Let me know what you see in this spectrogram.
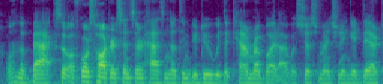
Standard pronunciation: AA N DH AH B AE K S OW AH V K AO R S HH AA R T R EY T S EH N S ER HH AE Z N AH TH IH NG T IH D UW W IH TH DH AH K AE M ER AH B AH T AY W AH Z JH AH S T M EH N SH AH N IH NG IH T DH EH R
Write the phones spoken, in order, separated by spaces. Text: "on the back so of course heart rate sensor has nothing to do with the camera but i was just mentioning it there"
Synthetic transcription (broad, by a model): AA N DH AH B AE K S OW AH V K AO R S HH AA R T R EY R S EH N S ER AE Z N AH TH IH NG T IH D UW W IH DH AH K AE M ER AH B AH T AY W AH Z JH AH S T M EH N SH AH N IH NG IH T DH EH R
